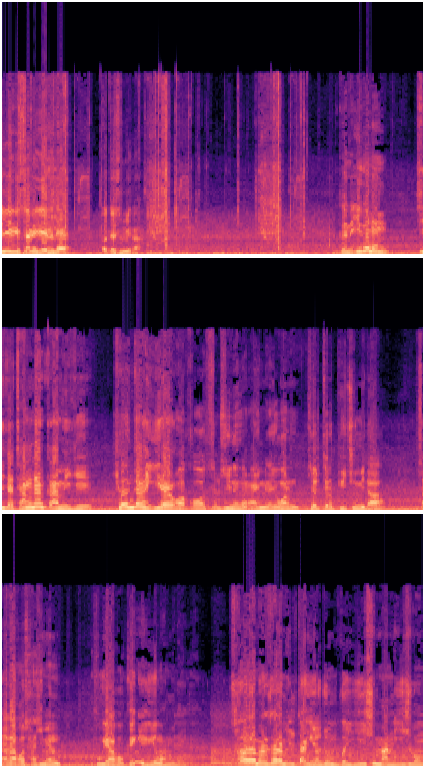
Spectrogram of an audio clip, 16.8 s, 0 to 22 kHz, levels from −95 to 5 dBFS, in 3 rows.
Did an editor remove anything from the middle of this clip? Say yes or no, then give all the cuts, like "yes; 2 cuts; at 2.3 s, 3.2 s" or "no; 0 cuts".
yes; 2 cuts; at 4.4 s, 14.0 s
